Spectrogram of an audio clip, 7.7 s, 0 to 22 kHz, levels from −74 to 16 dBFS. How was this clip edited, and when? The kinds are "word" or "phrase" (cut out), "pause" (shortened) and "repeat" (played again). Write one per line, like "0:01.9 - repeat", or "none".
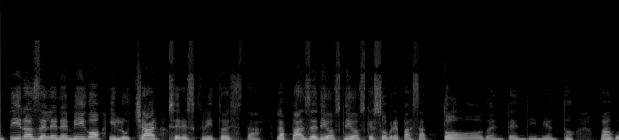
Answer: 0:01.3 - pause
0:02.1 - phrase
0:03.4 - pause
0:04.3 - repeat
